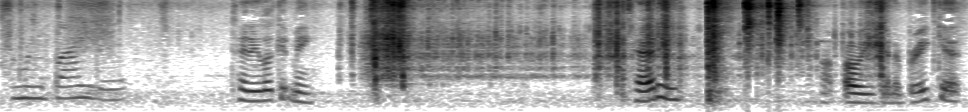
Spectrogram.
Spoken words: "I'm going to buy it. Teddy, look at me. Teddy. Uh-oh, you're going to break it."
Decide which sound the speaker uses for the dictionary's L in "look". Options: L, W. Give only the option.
L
